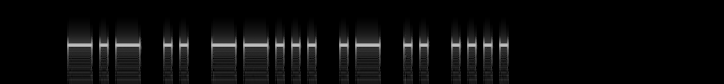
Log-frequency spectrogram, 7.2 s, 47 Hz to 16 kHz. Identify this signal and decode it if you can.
Morse code, heard as a keyed tone, about 15 wpm, 700 Hz. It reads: KI7AIH
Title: USA Call Signs - 6 Characters - Repeated 3x - 15wpm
